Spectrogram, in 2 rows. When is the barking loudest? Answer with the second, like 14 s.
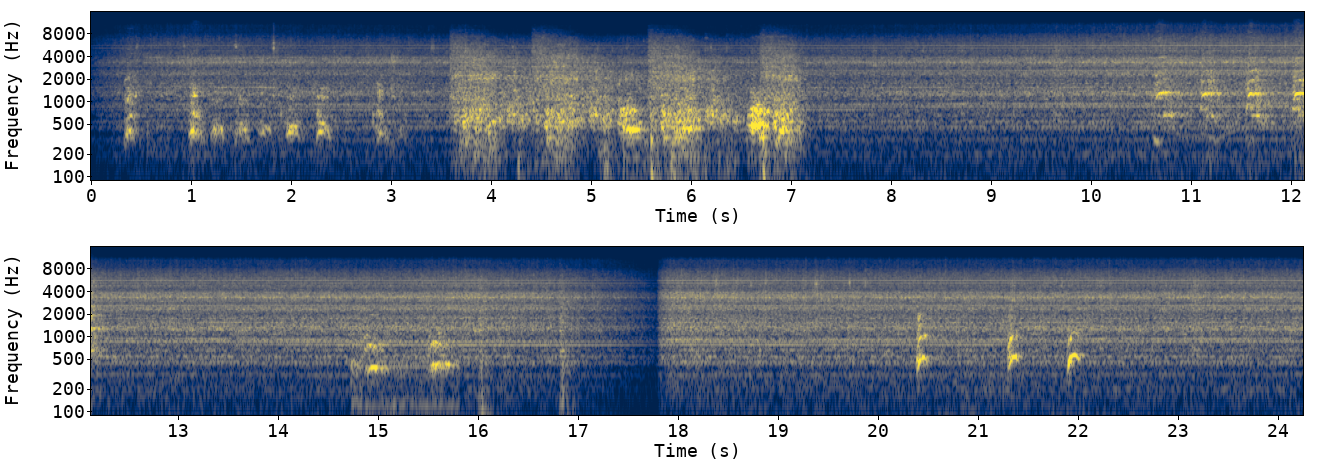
7 s.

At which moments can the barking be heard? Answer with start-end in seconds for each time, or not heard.
0.3-3.1, 5.2-7.0, 10.6-12.3, 14.7-15.8, 20.4-22.1.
